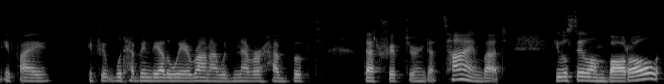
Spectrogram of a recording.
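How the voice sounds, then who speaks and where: Speaking in a deep voice, a woman who makes videos confides in her audience through a candid, casual monologue. She hesitates and rambles as she talks.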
